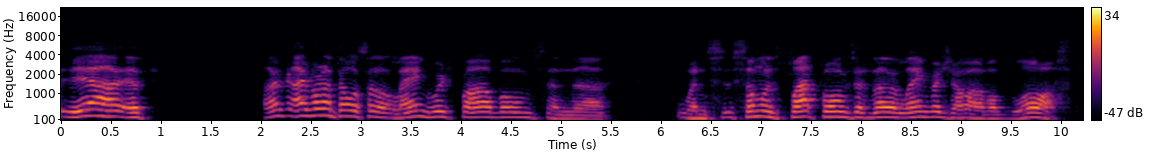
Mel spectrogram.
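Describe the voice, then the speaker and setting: Speaking at a very slow pace, a man with an American accent uses a high pitch and ordinary pitch variation. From northern US. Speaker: webinar host. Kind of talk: casual chat.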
